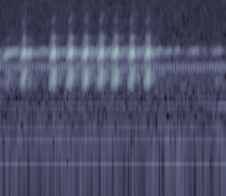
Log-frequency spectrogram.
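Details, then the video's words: A tree frog on an April night at a pond in north-east Italy gives a quick series of seven sharp croaks, evenly spaced, above a steady background trill of mole crickets. "relaxing singing tree frogs in pond"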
